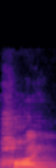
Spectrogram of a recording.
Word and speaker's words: pi: And you pronounce it as P-I, pie, or perhaps you want to put an E there, I'm not sure, I'm Dutch, yeah? But pie, anyway, pie, apple pie.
